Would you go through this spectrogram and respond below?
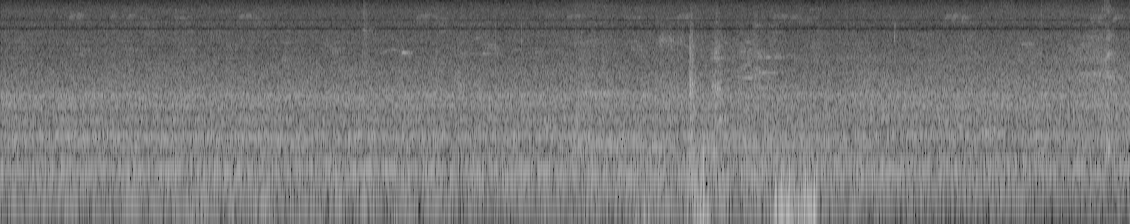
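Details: Spring swarm of backyard honey bees, half the overcrowded hive leaving with a new queen; a continuous low droning buzz runs unbroken throughout, with a few faint clicks and knocks.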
